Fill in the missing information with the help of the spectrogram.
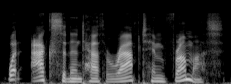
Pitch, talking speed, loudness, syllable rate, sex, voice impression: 150 Hz, 180 wpm, -21 LUFS, 4.3 syllables/s, male, masculine, very adult-like, thick, tensed, powerful, dark, hard, slightly clear, fluent, cool, intellectual, very refreshing, sincere, very calm, slightly mature, friendly, reassuring, unique, slightly elegant, slightly wild, slightly sweet, slightly lively, kind, modest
